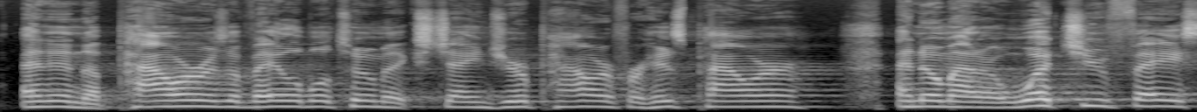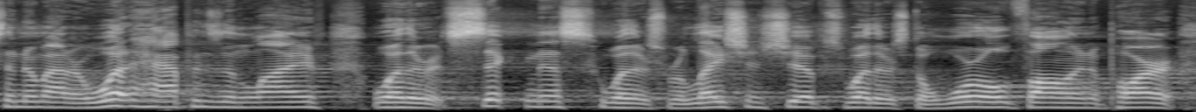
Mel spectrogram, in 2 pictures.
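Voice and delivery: full-force preaching. Acted.

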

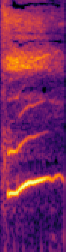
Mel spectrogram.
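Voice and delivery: sudden high giggle at himself; high-pitched laugh. Real, not acted. Laughs at his own hour-long "short" episode.

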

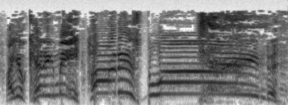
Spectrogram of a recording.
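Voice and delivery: shrill-high, stretched shout through laughter; mock excited kid shout. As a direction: yell it like a hyped kid who can't believe it. Friend mocks kid's spoiler excitement.

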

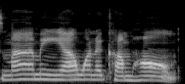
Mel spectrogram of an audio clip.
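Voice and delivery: a hint of a whiny child; imitating her daughter.

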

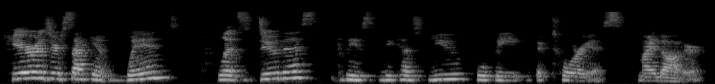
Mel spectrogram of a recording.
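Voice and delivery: ordinary delivery

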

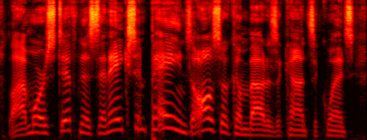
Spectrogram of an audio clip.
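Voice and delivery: high, lively pitch man; live ad read. Acted. Host pitches Lattimore Physical Therapy to listeners, upbeat. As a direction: sell it to the listener.

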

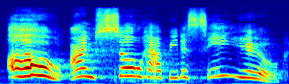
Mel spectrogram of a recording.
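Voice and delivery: imitating mom's joy at seeing her; gleeful mom greeting, high and loud; mom's happy greeting.

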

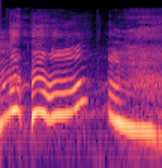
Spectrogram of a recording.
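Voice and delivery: a pleased little laugh; smug laugh. Acted. Agata laughs showing off pearls. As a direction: laugh at your own luck.

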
